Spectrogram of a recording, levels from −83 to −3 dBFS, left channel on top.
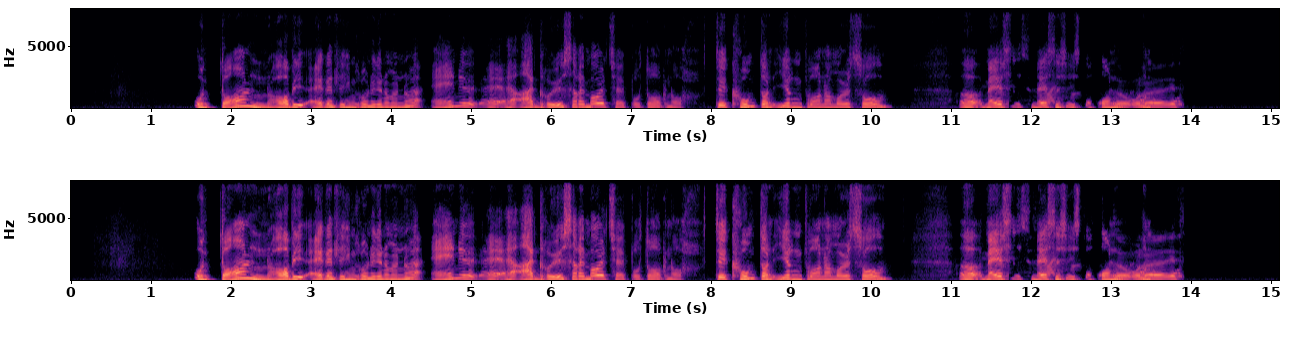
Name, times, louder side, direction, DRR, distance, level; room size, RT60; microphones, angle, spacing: voice 1, 1.5-7.8 8.1-10.3 10.8-13.9, right 2 dB, 55° right, 7.7 m, -30 dB
voice 2, 11.2-12.3 12.8-13.9, right 3 dB, 75° right, 2.0 m, -36 dB
head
